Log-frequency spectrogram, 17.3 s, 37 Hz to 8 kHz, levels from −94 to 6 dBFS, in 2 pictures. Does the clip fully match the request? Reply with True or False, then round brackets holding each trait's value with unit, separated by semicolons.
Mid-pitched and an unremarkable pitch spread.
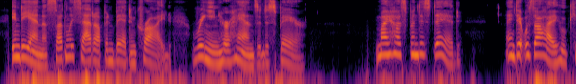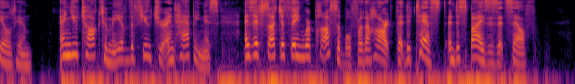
False (180 Hz; 7.8 semitones)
